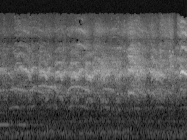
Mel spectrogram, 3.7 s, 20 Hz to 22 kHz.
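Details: Young common terns calling at Seaforth Local Nature Reserve in Liverpool, a colony of several hundred breeding pairs, on 31 August 2015; a steady wash of high, rasping squawks with a sharper cry near the end.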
